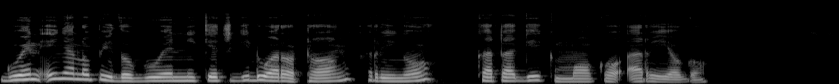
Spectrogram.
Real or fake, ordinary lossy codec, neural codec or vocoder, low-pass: real; none; none; none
